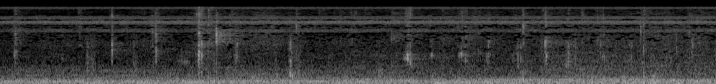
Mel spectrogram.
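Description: Children chewing and smacking their lips while eating cooked bird meat with their fingers, making scattered small clicks, over a steady low hum and a thin high steady tone.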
